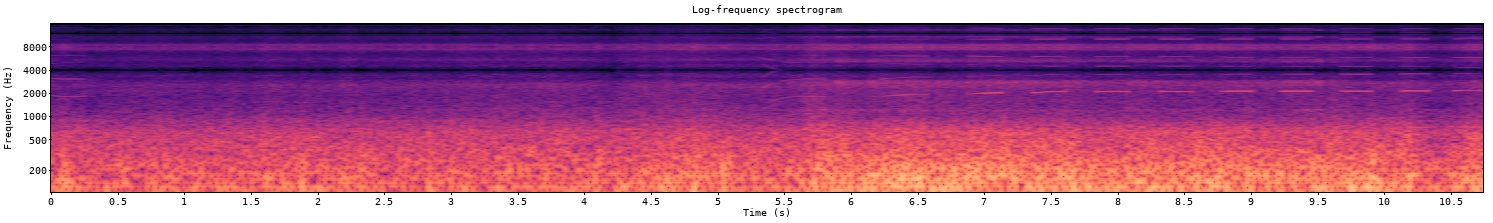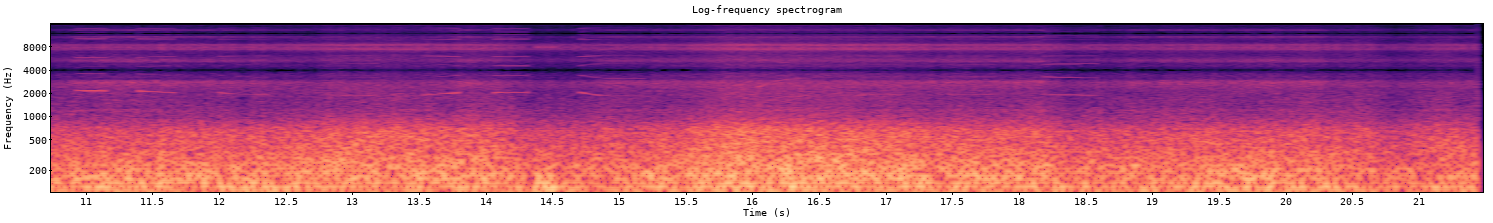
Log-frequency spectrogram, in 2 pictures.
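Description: Wind rushes steadily past outdoors, growing stronger after the first few seconds.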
